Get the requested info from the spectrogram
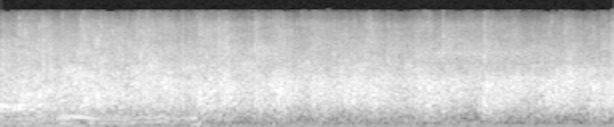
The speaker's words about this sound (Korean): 그, 예, 박수 한번 주세요. 박수 한번 주세요.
